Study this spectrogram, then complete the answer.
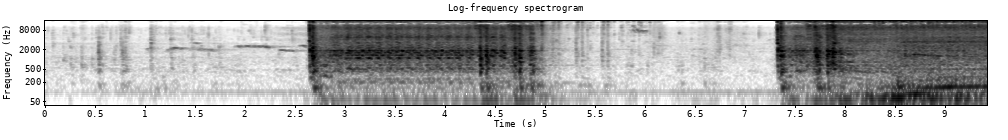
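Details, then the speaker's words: Morris Minor Traveller, first start after a full ignition service and tune-up (leads okay): two short cranks, then it catches and settles into a steady, even idle with no misses; starts and runs cleanly. "Okay, first start after tuneup."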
